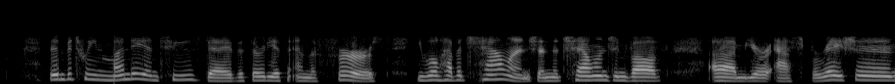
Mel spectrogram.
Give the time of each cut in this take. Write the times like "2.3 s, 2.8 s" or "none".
none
